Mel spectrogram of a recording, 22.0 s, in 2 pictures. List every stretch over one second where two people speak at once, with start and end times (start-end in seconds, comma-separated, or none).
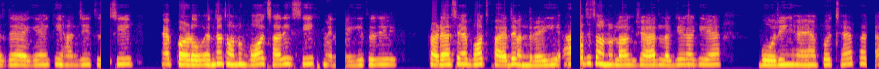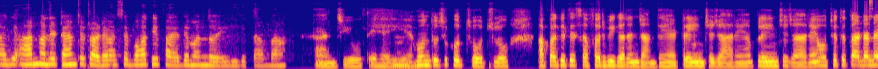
none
